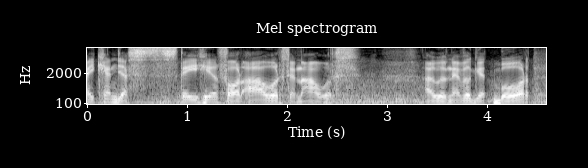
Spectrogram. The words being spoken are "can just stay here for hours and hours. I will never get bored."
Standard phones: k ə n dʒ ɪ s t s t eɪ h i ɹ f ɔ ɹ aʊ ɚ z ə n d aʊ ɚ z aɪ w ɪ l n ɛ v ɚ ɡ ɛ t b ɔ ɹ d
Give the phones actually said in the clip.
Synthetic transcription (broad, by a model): k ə n dʒ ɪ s s t eɪ h i ɹ f ɔ ɹ aʊ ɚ s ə n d aʊ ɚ s aɪ w ɪ l n ɛ v ɚ ɡ ɛ t b ɔ ɹ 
